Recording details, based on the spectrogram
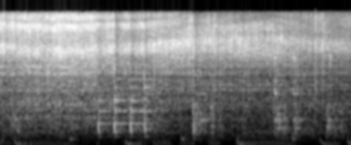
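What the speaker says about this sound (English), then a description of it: "Move your potato around." Potatoes are pushed around in a hot frying pan, a loud constant sizzle with quick spatula scrapes and clinks layered on top, with no voices.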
